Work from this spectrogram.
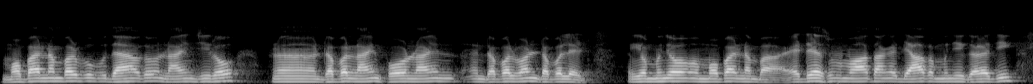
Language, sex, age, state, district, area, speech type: Sindhi, male, 45-60, Gujarat, Kutch, urban, spontaneous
